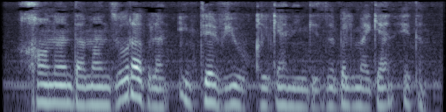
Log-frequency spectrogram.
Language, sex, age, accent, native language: Uzbek, female, 25-34, Toshkent viloyati, Uzbek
